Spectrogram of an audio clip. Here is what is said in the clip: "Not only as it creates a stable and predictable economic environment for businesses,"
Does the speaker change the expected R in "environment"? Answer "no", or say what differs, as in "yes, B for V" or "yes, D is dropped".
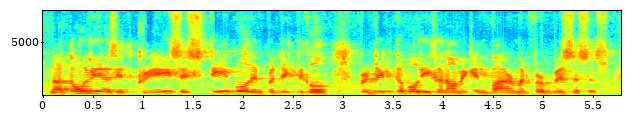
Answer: no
